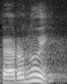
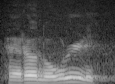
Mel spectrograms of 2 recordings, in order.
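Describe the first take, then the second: First: It is said the native way, like 'Ber-nu-i'. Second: It is said the German way, like 'Ber-no-ul-li'. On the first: This is how the name is really said. "본토 발음 베르누이" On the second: This helps in remembering the spelling. "스펠링 외울 때는 독일식 발음이 제일 좋아요"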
